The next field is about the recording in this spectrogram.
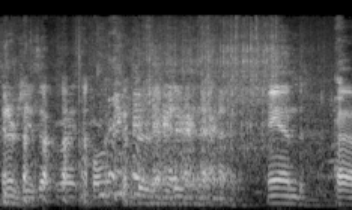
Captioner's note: laughter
